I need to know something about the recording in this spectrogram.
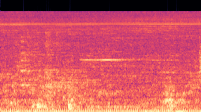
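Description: Quiet church-hall ambience as a congregation sits down, with faint shuffling and a couple of soft knocks from the pews about a second in.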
